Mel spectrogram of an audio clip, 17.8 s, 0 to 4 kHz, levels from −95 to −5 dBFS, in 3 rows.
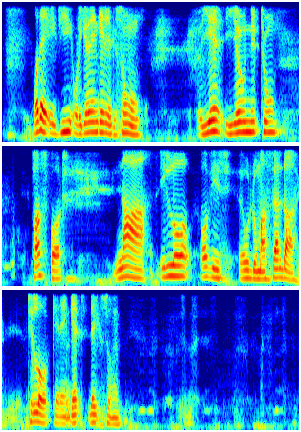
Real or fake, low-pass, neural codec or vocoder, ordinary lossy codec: fake; 3.6 kHz; codec, 16 kHz in and 24 kHz out, 0.9 kbps, LongCat-Audio-Codec, four codebook decoder; none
